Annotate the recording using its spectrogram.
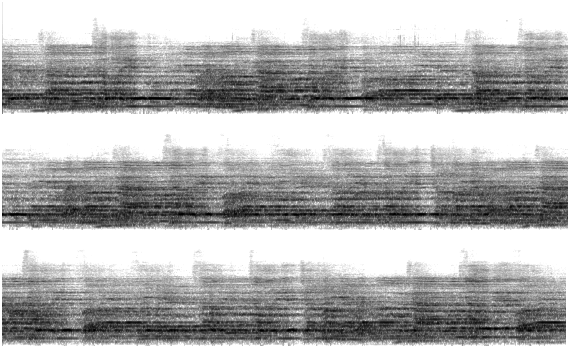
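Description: A group of voices singing together in harmony, choir-like, over a steady held note.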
